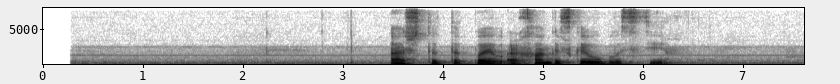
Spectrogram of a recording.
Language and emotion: Russian, neutral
